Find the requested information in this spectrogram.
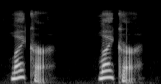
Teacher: The K at the end of like jumps onto the ER of her.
